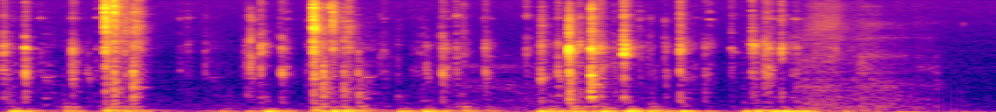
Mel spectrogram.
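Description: Typing on a computer keyboard: a quick, irregular run of key clicks over dull thuds, with one louder click near the end.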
